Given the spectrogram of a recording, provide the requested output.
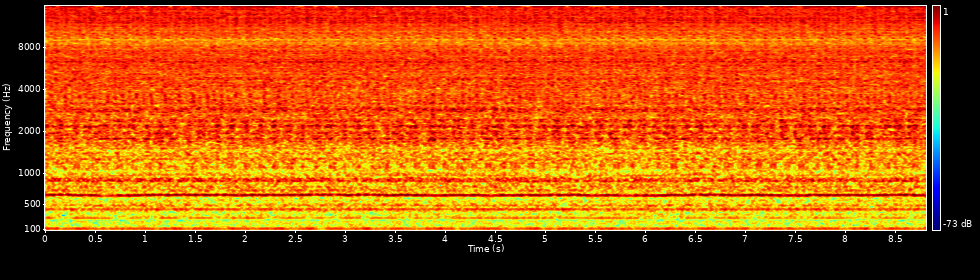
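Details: Mazda 3 BL 2.0 MZR DISI, cold idle just after start-up: injector ticking plus an underlying metallic knock keeping pace with the engine; owner suspects piston slap or rod bearing, not confirmed.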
